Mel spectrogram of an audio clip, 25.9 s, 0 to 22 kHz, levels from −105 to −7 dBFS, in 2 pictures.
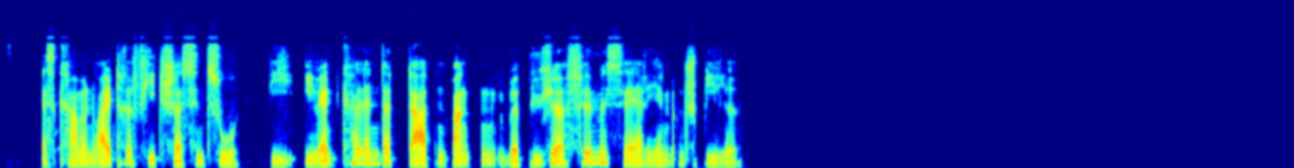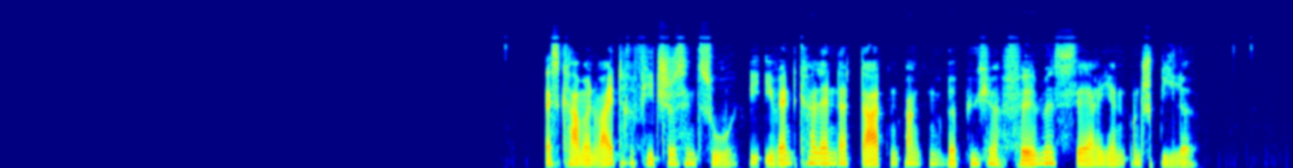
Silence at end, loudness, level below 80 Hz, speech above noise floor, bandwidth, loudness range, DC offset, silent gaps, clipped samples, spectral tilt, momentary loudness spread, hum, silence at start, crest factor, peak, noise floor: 1 s; -37 LUFS; -70 dBFS; over 52 dB; 9.4 kHz; 7 LU; under 0.1%; 7.48-17.93 s, 18.33-18.37 s; under 0.1%; -4.5 dB/octave; 11 LU; none; 0.4 s; 28 dB; -12 dBFS; under -90 dBFS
